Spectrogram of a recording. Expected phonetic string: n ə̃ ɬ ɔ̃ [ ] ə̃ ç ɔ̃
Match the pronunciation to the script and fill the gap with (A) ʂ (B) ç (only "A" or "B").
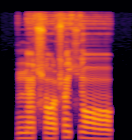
A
